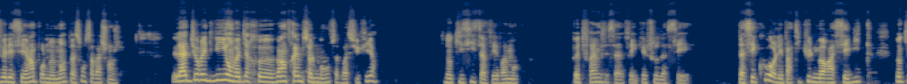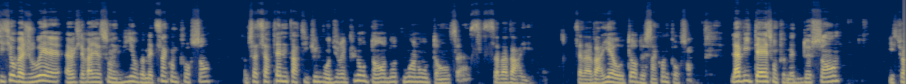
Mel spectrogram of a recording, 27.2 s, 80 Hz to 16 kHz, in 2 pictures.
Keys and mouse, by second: 3.0 click, 5.5 click, 6.9 click, 14.6 click, 16.9 Return, 21.4 click, 24.6 click.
